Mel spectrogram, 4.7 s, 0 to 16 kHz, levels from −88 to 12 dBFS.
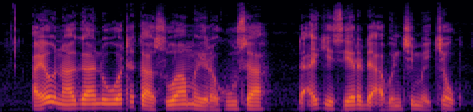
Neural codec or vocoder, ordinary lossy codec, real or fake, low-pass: none; none; real; 14.4 kHz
